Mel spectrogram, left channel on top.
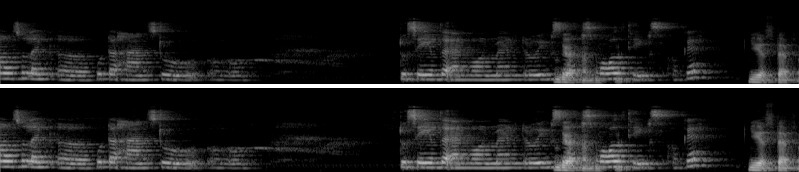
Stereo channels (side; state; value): left; quieter; 4.8 dB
